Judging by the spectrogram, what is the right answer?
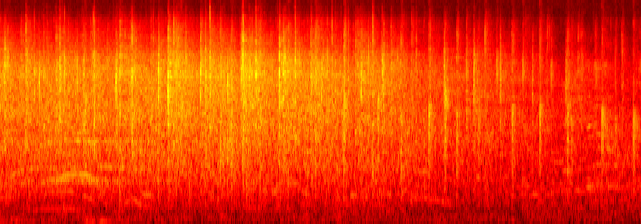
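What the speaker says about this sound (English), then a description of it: "A nice round of applause" Crowd applause at a high school ice hockey game as seniors skate out onto the rink, a steady wash of clapping with some cheering that thins into scattered claps.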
